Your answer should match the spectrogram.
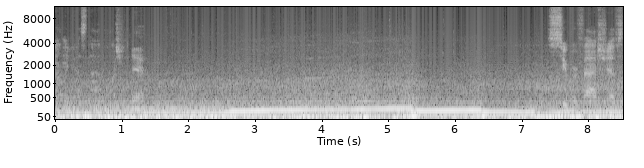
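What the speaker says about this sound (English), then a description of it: "A little bit of the turbo noise coming in, and I wasn't even on the gas that much." A 2016 Porsche 911 Turbo S with PDK gearbox cruises under light throttle, its engine drone rising and stepping with shifts while a faint turbo whistle creeps in, steady and close inside the cabin, with talk over it.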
